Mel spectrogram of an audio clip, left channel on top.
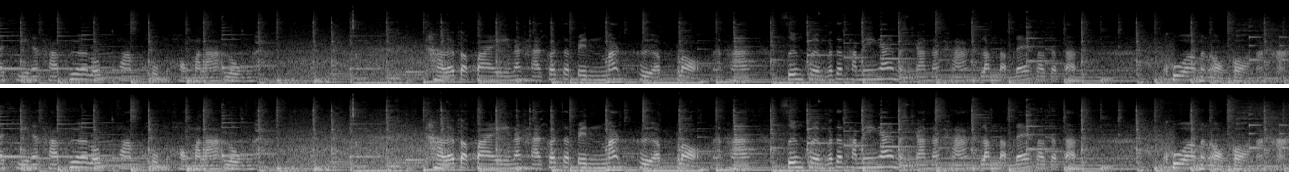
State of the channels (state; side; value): quieter; left; 6.2 dB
